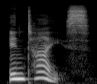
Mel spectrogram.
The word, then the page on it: entice: intáis; インタァイス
